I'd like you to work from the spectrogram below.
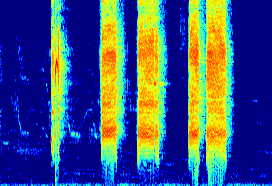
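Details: Kala teetar (black francolin) gives a brief sharp introductory note followed by four loud grating, scratchy notes, the final pair nearly joined, against soft low background rumble.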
